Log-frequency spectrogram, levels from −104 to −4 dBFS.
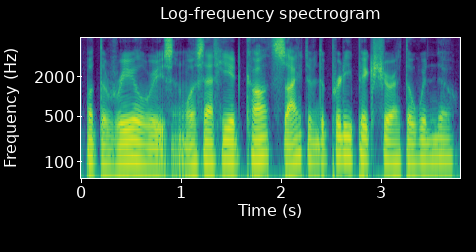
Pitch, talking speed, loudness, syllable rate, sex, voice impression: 100 Hz, 270 wpm, -17 LUFS, 6.0 syllables/s, male, masculine, adult-like, tensed, powerful, slightly bright, clear, nasal, intellectual, friendly, unique, slightly wild, lively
